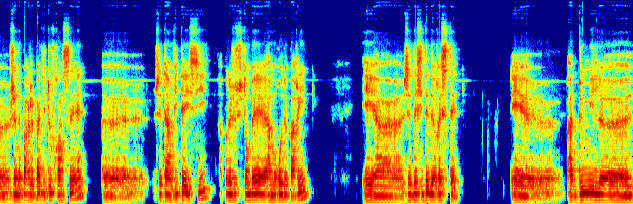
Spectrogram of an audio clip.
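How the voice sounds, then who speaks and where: The man talks very slowly, stopping often and for long stretches. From Greece, Corfu. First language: Greek (speaking French). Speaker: coach and hypnotherapist. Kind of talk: podcast interview. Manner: hesitant, many fillers.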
